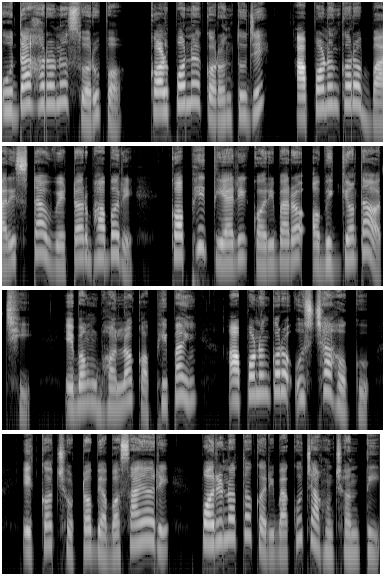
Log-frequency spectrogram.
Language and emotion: Odia, neutral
